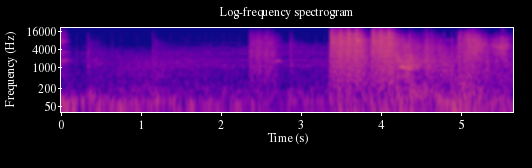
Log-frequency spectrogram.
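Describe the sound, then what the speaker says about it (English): Grenade blast in Uncharted 3: Drake's Deception, heard as a sudden loud burst that lifts a dense, rumbling wall of game gunfire and battle noise already running beneath it. "No, that was another RPG, or not RPG, grenade."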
